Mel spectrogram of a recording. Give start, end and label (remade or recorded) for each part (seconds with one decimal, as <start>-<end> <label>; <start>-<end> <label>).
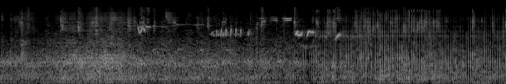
0.0-3.0 recorded; 3.0-5.1 remade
